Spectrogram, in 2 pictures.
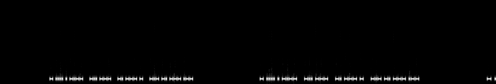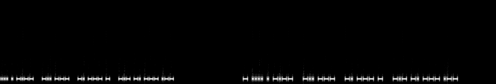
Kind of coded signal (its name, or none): Morse code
